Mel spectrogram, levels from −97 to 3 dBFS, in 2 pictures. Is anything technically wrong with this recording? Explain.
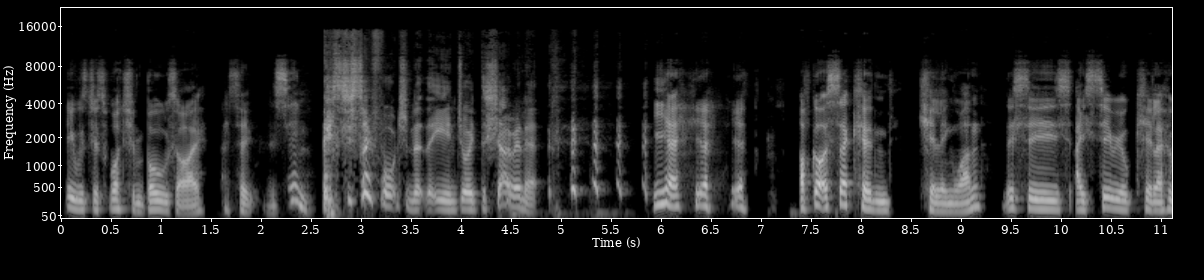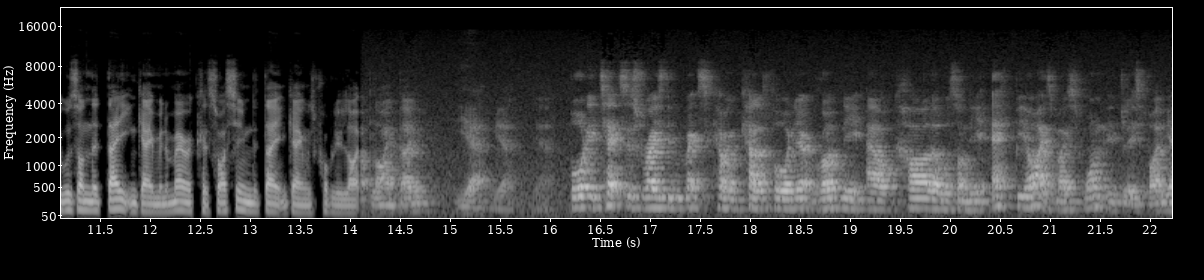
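Yes. From 14.1 s to the end, the sound changes character abruptly, most likely a switch to a distant microphone. The close microphone's feed appears to drop out, and a pickup farther from the talker takes over, so much more of the room reaches the recording relative to the direct speech. The speech turns roomy and hollow at once, with thinner bass. The overall level stays about the same, while room noise rises to roughly 25 dB below the speech.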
